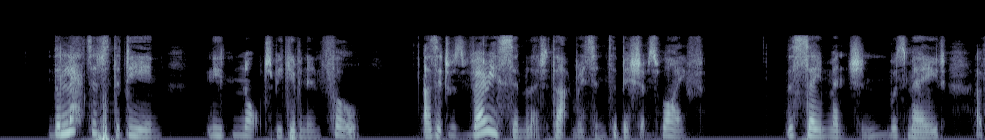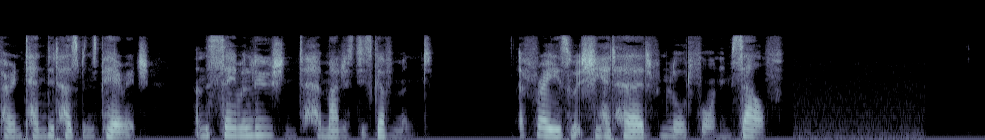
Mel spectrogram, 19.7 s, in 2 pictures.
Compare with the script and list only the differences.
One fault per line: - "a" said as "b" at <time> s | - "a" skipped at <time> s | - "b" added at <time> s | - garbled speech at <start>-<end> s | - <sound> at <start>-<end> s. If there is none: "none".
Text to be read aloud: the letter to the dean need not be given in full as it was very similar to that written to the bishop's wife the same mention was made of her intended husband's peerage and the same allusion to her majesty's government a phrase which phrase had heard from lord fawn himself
- "phrase" said as "she" at 15.7 s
